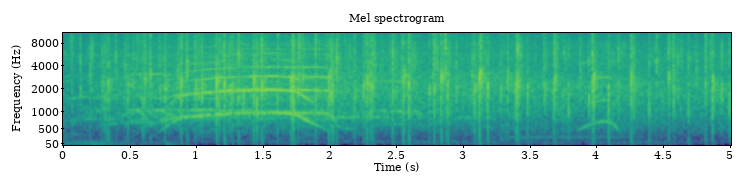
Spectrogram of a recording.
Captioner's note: attendees applauding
